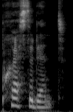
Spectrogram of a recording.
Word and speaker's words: precedent: noun form which is precedent precedent precedent this is not pres president this is press s precedent precedent is an earlier situation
